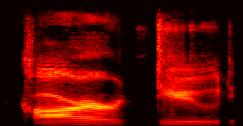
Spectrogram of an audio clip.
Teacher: Then we go from an R to the D, but they're both voiced.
